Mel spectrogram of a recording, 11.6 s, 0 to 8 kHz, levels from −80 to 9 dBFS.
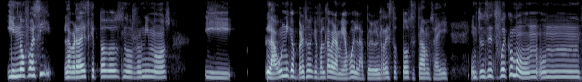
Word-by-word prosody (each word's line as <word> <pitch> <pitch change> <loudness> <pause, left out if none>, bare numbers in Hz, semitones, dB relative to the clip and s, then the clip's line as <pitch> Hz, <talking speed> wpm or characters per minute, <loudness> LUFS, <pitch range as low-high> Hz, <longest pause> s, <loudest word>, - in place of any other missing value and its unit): Y 215 +1 +4
no 235 +2 +6
fue 245 +1 +4
así, 320 +7 -2 0.2
la 190 +2 +2
verdad 190 +1 +6
es 215 - -1
que 225 - -2
todos 215 -1 0
nos 195 -3 -2
reunimos 190 -1 -2 0.7
y, 175 -3 -5 0.7
la 165 -4 +7
única 225 +3 +2
persona 200 +4 0
que 190 -1 -5
faltaba 185 +2 +1
era 170 -3 +3
mi 155 -1 -3
abuela, 160 -3 -3
pero 150 -1 -1
el 155 - -3
resto 180 +2 -5
todos 185 -1 -4
estábamos 165 0 -4
ahí, 155 +3 -7 0.4
entonces, 205 +4 -3
fue 235 +4 +2
como 260 -10 +2
un 195 +3 -2
un 200 0 -3
195 Hz, 160 wpm, -21 LUFS, 175-215 Hz, 0.7 s, la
